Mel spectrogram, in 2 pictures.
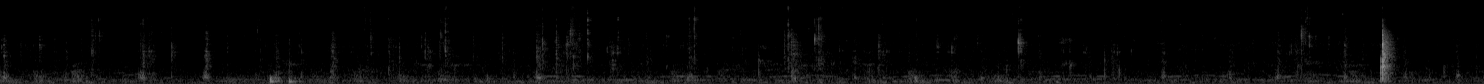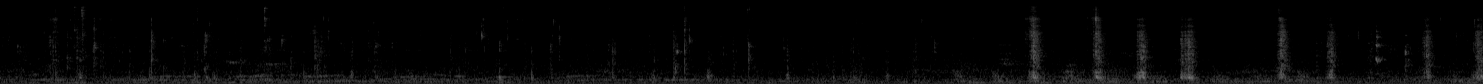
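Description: Close-up eating sounds: chewing and small wet mouth clicks while hands tear at a steamed whole chicken. Scattered sharp clicks, the loudest about fourteen seconds in, with a run of them near the end.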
